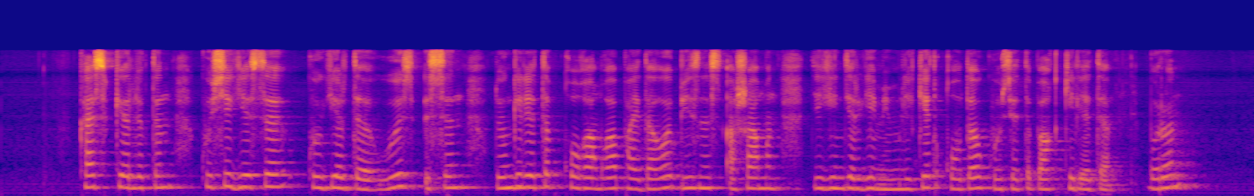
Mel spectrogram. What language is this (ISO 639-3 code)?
kaz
